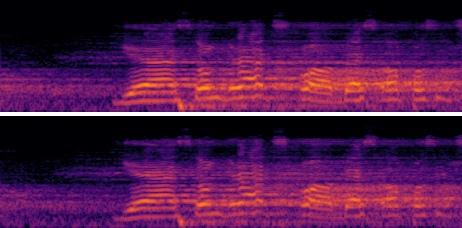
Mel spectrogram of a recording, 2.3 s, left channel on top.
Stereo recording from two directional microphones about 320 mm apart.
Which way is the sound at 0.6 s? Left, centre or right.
Left.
